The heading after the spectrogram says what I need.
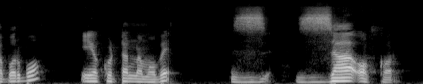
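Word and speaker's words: ز: এই অক্ষরটার নাম হবে জা অক্ষর। কেউ আমরা ঝা পড়ছিলাম, কেউ যাই পড়ি, হ্যাঁ, কেউ অনেক রকম ভাবে পড়ি, কিন্তু এই অক্ষরটা মাখরাজ যেভাবে উচ্চারণটা ঠিক সেভাবেই হবে, যেমন এই অক্ষরের সাথে আর অন্য কোনো অক্ষরের মিল না হয়।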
